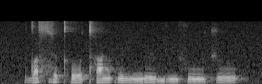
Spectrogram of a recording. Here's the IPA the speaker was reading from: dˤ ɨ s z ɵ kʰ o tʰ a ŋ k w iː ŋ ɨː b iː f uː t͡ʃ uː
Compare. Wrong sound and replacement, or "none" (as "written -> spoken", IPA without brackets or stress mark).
none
